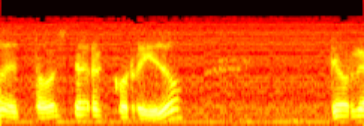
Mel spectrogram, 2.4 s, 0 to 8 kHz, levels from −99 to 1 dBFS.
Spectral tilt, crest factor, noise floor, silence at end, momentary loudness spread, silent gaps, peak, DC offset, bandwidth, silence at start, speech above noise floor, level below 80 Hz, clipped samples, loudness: -11 dB/octave; 14 dB; -34 dBFS; 0 s; 19 LU; none; -4 dBFS; under 0.1%; 5.2 kHz; 0 s; 19 dB; -54 dBFS; under 0.1%; -16 LUFS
